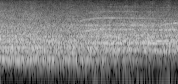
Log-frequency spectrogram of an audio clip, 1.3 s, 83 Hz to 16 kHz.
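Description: A roaring game-arena crowd cheers steadily through a WWE 2K25 intergender wrestling match, with a loud, continuous wash of noise from start to finish.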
